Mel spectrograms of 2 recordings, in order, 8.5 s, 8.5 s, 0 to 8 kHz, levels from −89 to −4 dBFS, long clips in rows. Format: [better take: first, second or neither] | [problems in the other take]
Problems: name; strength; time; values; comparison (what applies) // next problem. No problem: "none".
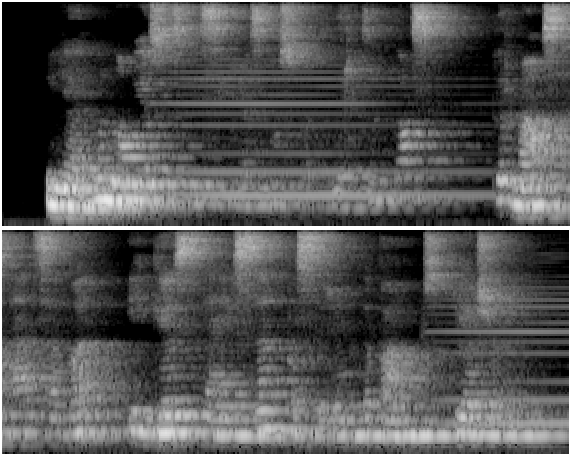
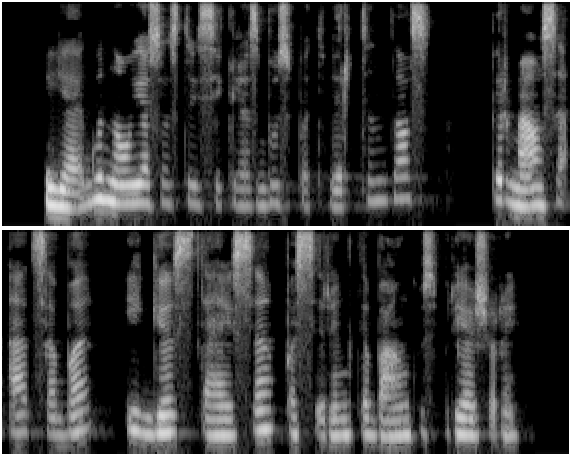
second | background sound (Bowed string instrument); 19 dB below the speech // room echo; dies away in 0.9 s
